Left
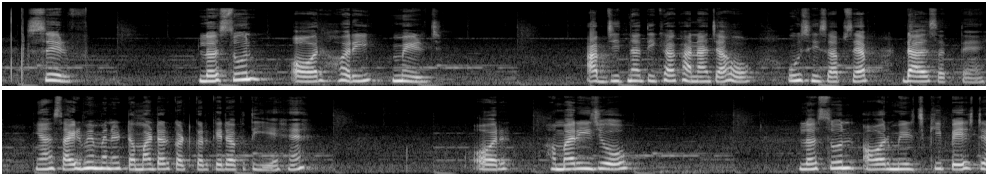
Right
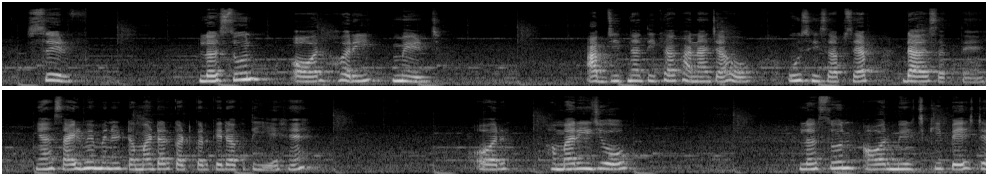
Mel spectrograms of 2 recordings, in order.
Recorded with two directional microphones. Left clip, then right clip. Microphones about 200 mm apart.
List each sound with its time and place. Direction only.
0.4 s speech: 45° left (ahead or behind)
2.0 s a woman's voice: 45° left (ahead or behind)
5.9 s a woman's voice: 40° left (ahead or behind)
14.6 s a woman's voice: 40° left (ahead or behind)
17.8 s a woman's voice: 35° left (ahead or behind)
